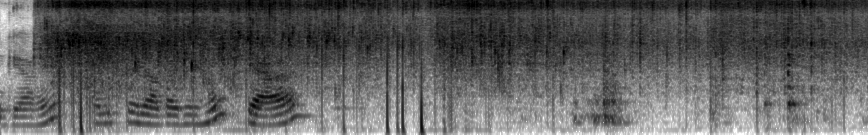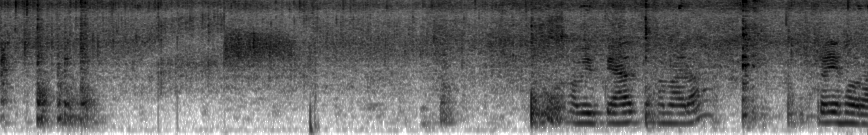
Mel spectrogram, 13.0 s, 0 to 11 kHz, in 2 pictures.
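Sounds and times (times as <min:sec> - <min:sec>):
onions sizzling in oil: 0:00.3 - 0:13.0
metal spoon scraping pan: 0:09.7 - 0:13.0.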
